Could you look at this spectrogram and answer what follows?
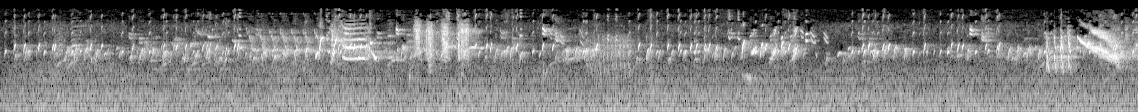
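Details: European goldfinch, a trained songbird, singing a long tinkling sequence broken by harsh buzzy rattles, mixed with bright chirps and a descending slurred note near the end.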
